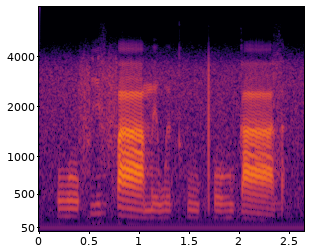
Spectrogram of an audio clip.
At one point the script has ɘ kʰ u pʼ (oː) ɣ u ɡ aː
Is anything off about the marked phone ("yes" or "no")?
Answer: yes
